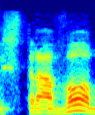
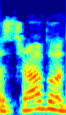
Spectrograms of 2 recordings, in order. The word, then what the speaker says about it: Strabo: And if you pronounce the B in the correct Greek, it would be Stravo, but Stravo means crooked.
